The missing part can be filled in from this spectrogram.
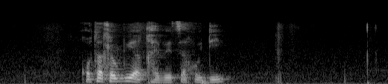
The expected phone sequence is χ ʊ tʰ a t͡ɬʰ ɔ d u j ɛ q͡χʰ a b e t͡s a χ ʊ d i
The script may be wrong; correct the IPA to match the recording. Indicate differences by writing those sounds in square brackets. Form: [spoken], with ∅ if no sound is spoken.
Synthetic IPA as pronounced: χ ʊ tʰ a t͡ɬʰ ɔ [b] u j [a] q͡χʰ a b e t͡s a χ ʊ d i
